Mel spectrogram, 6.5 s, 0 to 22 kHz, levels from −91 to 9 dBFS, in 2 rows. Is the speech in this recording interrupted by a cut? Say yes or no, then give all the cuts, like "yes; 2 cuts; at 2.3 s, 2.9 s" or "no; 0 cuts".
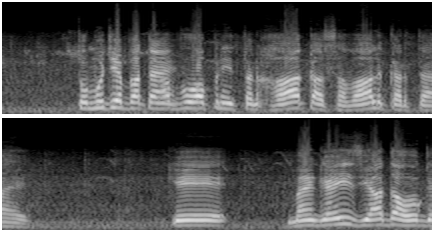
yes; 1 cut; at 1.3 s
